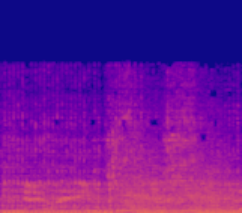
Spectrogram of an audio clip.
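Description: Small engine of a mini jeep revving under light throttle, a steady buzzing drone close by that rises slightly in pitch partway through, with no speech over it.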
